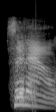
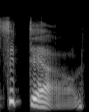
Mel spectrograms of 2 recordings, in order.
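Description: First: The voice is curt and snotty. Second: The voice is warm and praising. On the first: The speaker is impatient with the dog. The speaker calls it wrong. "One is snotty" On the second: The dog is being encouraged kindly. The speaker calls it right. "the other is praising them. A nice kind of a tone to help them be good"

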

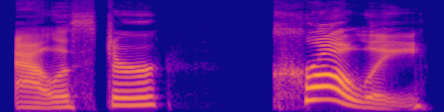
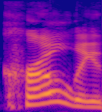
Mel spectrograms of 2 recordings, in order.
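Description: First: The first syllable does not sound like 'crow'. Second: The first syllable sounds like 'crow'. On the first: This is the common American way of saying it. The speaker calls it wrong. "you have probably gotten really used to the pronunciation Aleister Crowley" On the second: This is how the man himself said it. The speaker calls it right. "He said it Crowley, though. The brewery that his family owned even had crows"

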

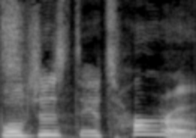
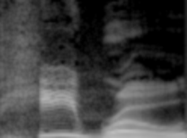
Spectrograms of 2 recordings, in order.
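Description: First: The first syllable sounds like 'her'. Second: The first syllable sounds like 'hee'. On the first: A play on the word for women heroes. "it's Heroes" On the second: The usual word for brave people. "Instead of Heroes"

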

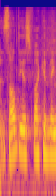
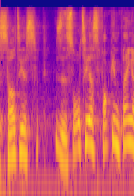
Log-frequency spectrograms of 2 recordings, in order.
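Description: First: It is said in the speaker's plain accent. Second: It is said in an imitated British accent. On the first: "I'm not even going to try that again" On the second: "with that British accent"

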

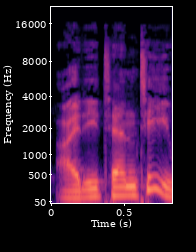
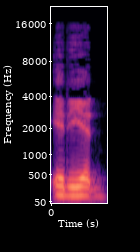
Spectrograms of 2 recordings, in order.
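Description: First: It is spelled out as I, D, ten, T. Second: It is said as one word, idiot. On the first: This is how the owner says the name. The speaker calls it right. "but he pronounces it ID10T" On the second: This is how most people say the name. The speaker calls it wrong. "Everybody keeps saying idiot"

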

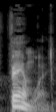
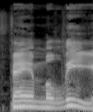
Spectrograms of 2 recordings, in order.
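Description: First: The word is said with two syllables. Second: The word is said with three syllables. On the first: "family to me has become a two syllable word" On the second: "She hits the three syllables"

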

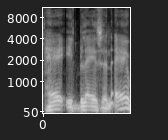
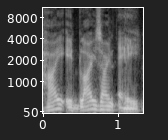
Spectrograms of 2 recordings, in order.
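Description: First: Hij, blij and zijn have the standard 'ei' vowel. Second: Hij, blij and zijn have an 'ai' vowel. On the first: "de lange ei veranderen naar ai"

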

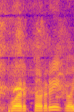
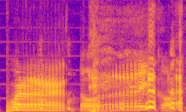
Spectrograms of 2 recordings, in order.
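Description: First: Only some of the R sounds are rolled. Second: Every R sound is strongly rolled. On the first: The speaker calls it right. "you say Puerto Rico" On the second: The speaker calls it wrong. "You don't say Puerto Rico"

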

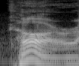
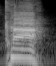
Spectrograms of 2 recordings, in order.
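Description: First: The final r sound is pronounced. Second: The final r sound is dropped. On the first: This is how most English speakers say it. "Not in the rest of the English speaking world. It's car" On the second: This is how people in Boston say it. "And they'll it's ka"

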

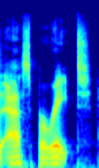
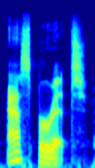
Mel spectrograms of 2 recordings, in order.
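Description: First: The last syllable is full, like 'ate'. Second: The last syllable is reduced, like 'it'. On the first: It is the verb form. "and this one is aspirate" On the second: It is the noun form. "the first form is pronounced aspirate"

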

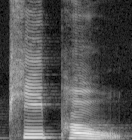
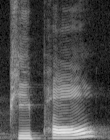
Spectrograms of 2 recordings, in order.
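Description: First: The final L sounds like a rounded W. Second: The final L is dark, lips unrounded. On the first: The speaker calls it wrong. "OO, the lips round" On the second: The speaker calls it right. "see my lips are not really rounded"

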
